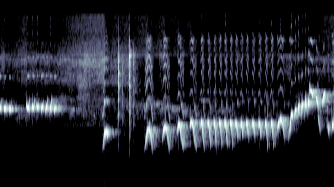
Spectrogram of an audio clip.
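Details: White-rumped shama song used as a lure to get caged birds singing and showing off learned phrases: steady whistled notes, then a quick run of repeated chirps climbing in pitch toward the end.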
